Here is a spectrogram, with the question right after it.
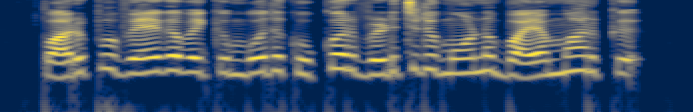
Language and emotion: Tamil, fearful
